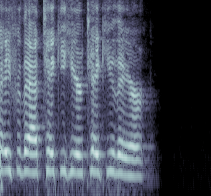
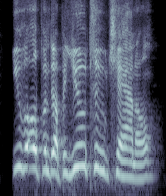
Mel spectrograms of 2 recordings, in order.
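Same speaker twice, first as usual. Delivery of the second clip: ordinary talk, nothing marked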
